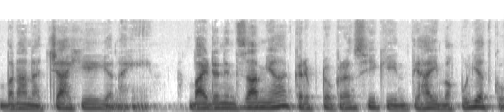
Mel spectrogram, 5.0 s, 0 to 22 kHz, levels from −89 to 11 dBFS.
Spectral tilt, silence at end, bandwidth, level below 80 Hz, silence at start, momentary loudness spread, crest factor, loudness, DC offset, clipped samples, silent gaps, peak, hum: -6 dB/octave; 0 s; 11.5 kHz; -48 dBFS; 0 s; 8 LU; 20 dB; -22 LUFS; under 0.1%; under 0.1%; none; -2 dBFS; none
